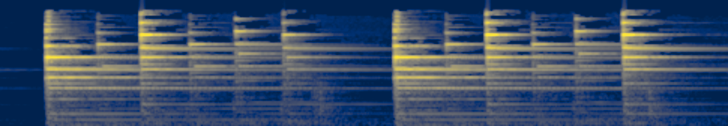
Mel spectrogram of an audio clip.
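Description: Spectrasonics Keyscape toy piano with a glockenspiel layer, a sampled software instrument played from a keyboard: bright, bell-like struck notes that ring and fade. It plays a short phrase of four or five notes, then the same phrase again about three seconds in.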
